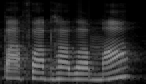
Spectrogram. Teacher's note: ये ओष्ठ्य वर्ण होते हैं और इनका उच्चारण स्थान होता है ओष्ठ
